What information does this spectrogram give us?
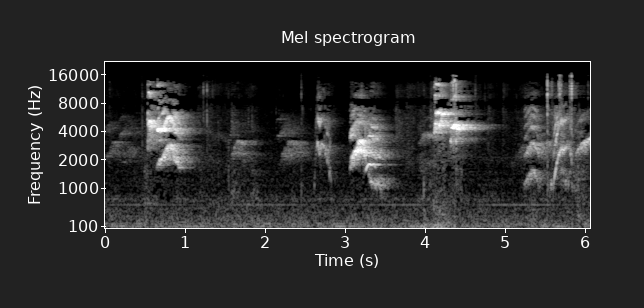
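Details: Resident white-bellied caique pair greeting a new two-month-old youngster in Tokachi, Hokkaido: separate loud shrill squawks about once a second, some with falling tails, and soft chatter in the gaps.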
